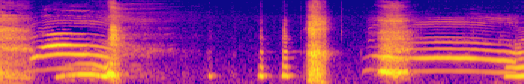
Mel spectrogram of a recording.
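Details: Siamese cat yowling in reaction to an owner's funny noise indoors; long, wavering harmonic meows that rise and fall, broken by a few short chirps and a sharp noisy burst near the middle before another drawn-out yowl.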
